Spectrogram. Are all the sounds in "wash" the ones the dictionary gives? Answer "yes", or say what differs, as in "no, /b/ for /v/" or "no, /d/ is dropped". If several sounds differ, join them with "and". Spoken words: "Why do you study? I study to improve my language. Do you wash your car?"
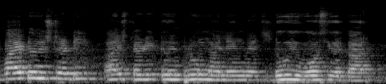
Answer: no, /s/ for /ʃ/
